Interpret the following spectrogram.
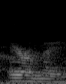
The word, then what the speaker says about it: Aramaic: Aramaic.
